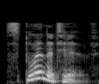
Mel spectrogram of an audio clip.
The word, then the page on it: splenitive: British English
